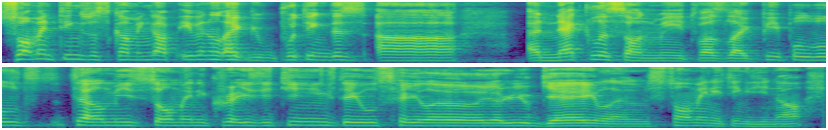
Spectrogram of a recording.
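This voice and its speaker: The voice has a non-native accent and a bright, sharp tone. The recording is very clean, with a silent background. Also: man. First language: not English. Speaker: spiritual channeler. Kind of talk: channeling session.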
